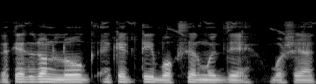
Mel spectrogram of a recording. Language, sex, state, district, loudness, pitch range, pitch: Bengali, male, Assam, Hailakandi, -19 LUFS, 105-120 Hz, 110 Hz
